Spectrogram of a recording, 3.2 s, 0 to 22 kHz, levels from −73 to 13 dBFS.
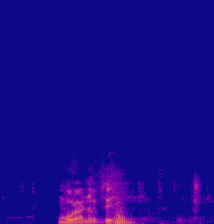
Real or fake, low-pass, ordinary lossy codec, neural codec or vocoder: fake; 7.2 kHz; AAC, 32 kbps; codec, 44.1 kHz, 3.4 kbps, Pupu-Codec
